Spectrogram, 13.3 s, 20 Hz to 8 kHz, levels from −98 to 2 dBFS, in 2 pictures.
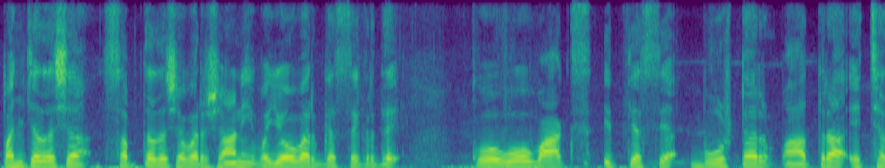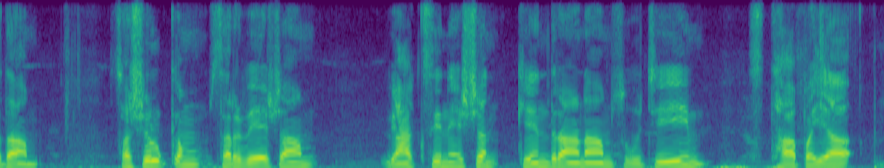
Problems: constant background noise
